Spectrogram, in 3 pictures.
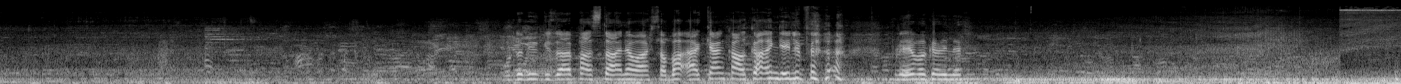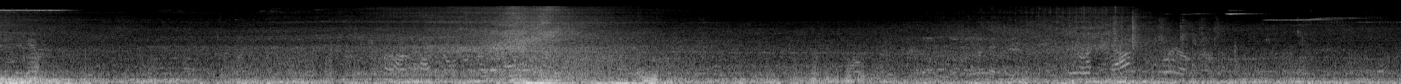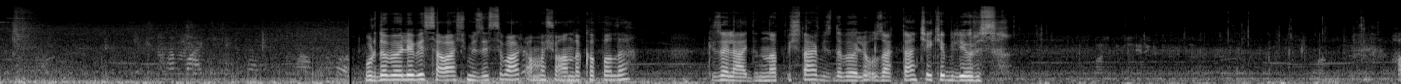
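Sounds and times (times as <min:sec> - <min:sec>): road noise: 0:00.0 - 0:42.0
wind rumbling on microphone: 0:00.0 - 0:42.0.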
